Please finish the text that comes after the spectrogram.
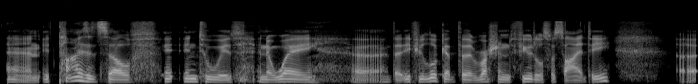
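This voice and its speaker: A man's voice: on the low side, a bit bright, no echo. A man presenting a video essay, explaining his points off the cuff with many fillers and tag questions. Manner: thinking aloud with many fillers and "right?" tags. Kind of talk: unscripted explanatory talk.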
